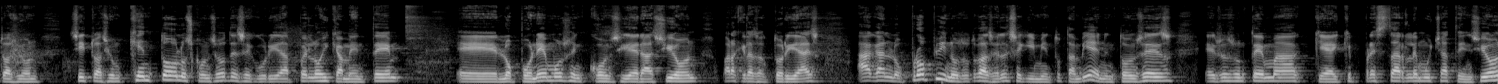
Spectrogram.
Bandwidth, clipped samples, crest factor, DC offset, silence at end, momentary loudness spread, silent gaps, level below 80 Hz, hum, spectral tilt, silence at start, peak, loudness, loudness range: 17 kHz; under 0.1%; 16 dB; under 0.1%; 0 s; 8 LU; none; -66 dBFS; none; -5 dB/octave; 0 s; -4 dBFS; -21 LUFS; 2 LU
